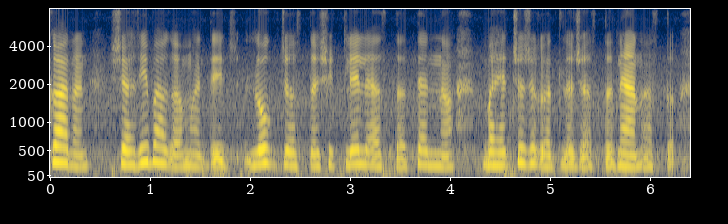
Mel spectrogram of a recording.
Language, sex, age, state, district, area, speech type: Marathi, female, 18-30, Maharashtra, Satara, rural, spontaneous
